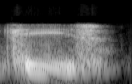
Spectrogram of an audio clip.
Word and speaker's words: cay: I think they said there were 700 islands and about 2,000 or 3,000 keys. Spelled C-A-Y, but it's pronounced key.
